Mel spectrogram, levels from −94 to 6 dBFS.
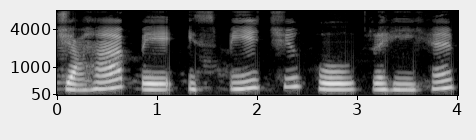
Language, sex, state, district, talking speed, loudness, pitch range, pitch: Hindi, female, Chhattisgarh, Raipur, 90 wpm, -17 LUFS, 210-255 Hz, 220 Hz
